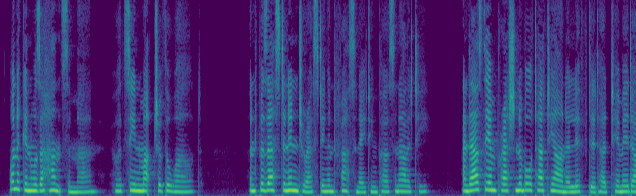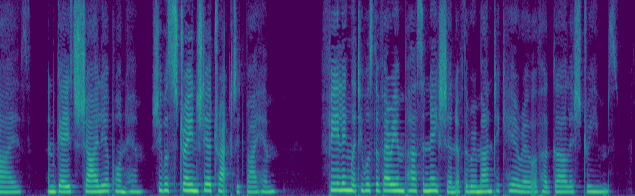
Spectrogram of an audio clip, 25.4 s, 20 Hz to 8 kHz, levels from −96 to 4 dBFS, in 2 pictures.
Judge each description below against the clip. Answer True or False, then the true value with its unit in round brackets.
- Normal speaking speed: False (125 wpm)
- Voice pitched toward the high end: True (230 Hz)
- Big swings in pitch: False (2.9 semitones)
